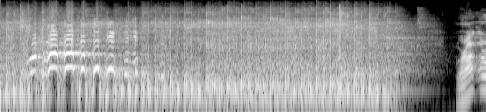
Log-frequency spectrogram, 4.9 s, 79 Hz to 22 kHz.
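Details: 2004 Yamaha YZ250F single-cylinder four-stroke after engine rebuild, fresh oil, run briefly with no coolant: revs up crisply then settles to a steady, even beat with no knocking or rattle; healthy, normal running.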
